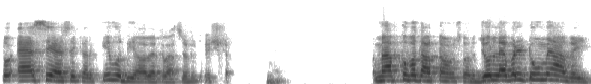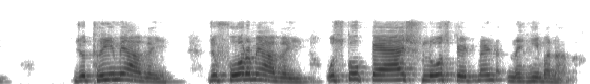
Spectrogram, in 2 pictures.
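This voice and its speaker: A man speaking at a professional webinar, giving an informal, lively lecture and keeping the audience engaged with questions. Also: high voice, unhurried. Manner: lively, chatty, keeps asking the audience questions. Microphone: online meeting mic. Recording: dull, lo-fi sound.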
